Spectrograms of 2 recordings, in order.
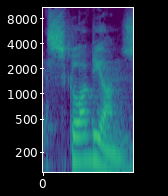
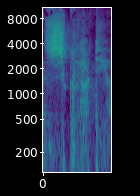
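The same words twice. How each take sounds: First: Said in the usual way. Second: SGLODION fully whispered; soft whispered Welsh trigger word; ASMR whisper. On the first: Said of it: "one of the words in particular was the word sglodion". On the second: Shown as a demonstration. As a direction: breathe out "Sglodion" with no voice. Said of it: "It's literally like".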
